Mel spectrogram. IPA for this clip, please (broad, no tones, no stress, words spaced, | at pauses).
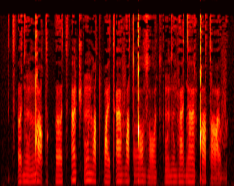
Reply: t͡sʼɐd õŋ͡ǃotˤ | ɐt͡sʼã t͡ʃʼõnɛtˤ pɛtʼavøtˤŋ͡ǃõ zˤõt͡sʼõdõva dãǃø tˤɐv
